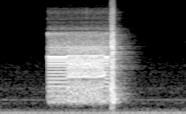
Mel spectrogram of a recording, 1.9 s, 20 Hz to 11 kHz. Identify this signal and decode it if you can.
Packet radio (AX.25, as in APRS).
